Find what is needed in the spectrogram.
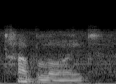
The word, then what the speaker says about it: tabloid: So, where's the stress in this word? Which syllable is stressed? Stress syllable. Yeah. Tabloid.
